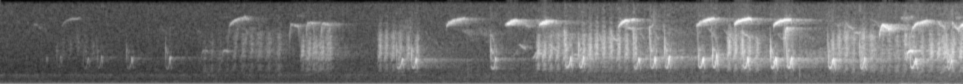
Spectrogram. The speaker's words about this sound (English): Hear that, folks? Birds. The sun is rising.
